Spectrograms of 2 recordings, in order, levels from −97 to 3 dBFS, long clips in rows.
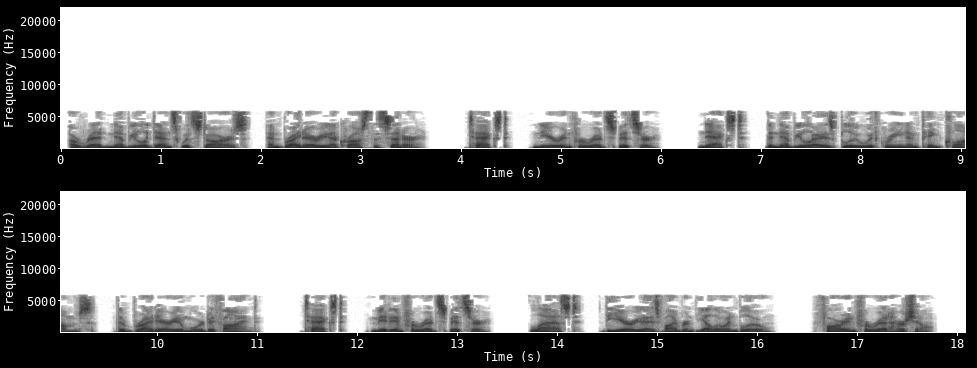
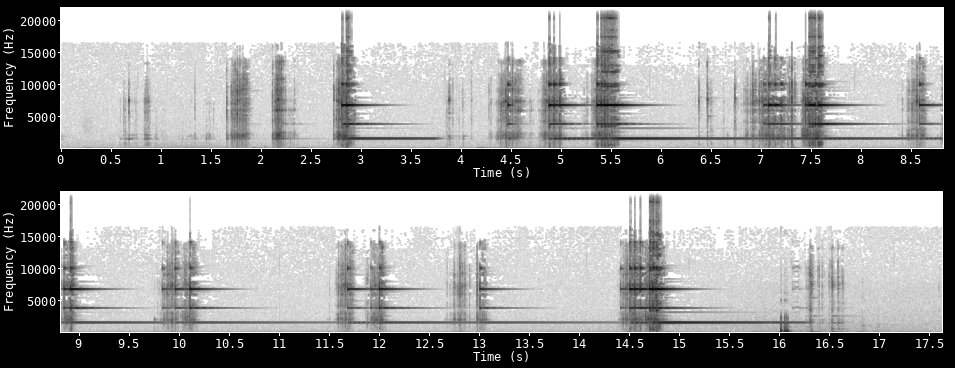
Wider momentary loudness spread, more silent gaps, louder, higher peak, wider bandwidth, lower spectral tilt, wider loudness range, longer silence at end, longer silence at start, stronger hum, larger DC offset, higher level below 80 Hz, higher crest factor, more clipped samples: second, 7 LU vs 26 LU; neither; second, -20 LUFS vs -9 LUFS; second, -4 dBFS vs 0 dBFS; second, 6.2 kHz vs over 20 kHz; first, -6.5 dB/octave vs 2 dB/octave; second, 1 LU vs 12 LU; second, 0.35 s vs 1.3 s; second, 0.1 s vs 1.7 s; neither; neither; first, -32 dBFS vs -48 dBFS; about the same, 16 dB vs 16 dB; second, under 0.1% vs 0.5%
